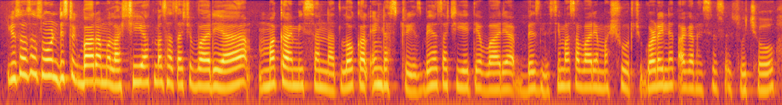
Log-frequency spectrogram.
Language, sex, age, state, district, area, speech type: Kashmiri, female, 30-45, Jammu and Kashmir, Baramulla, rural, spontaneous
